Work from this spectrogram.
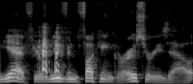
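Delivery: mock delivery. Retelling to the listener how they mocked them earlier: retelling a mocking remark. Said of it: "I was mocking you and saying".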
